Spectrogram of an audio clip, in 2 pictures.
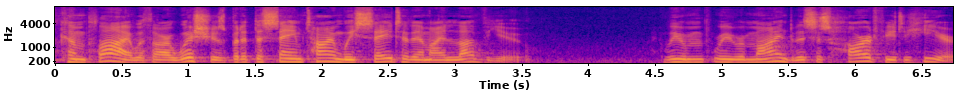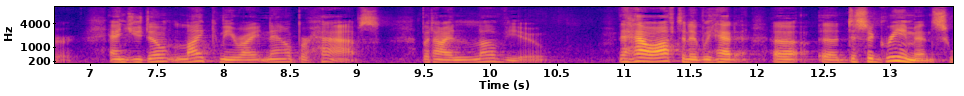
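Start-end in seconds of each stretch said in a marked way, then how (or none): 2.8-3.5 soft, gentle parental I love you; tender reassurance. Pretend. Parent tells child lovingly. 5.6-10.4 put-on softer, gentle words to an upset child; tender reassurance. Parent reassuring child in conflict.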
